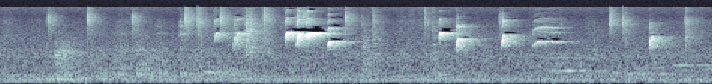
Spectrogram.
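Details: Aviary-kept Tunisian goldfinch delivering a lively twittering song, quiet at first, then rapid clusters of high chirps and short buzzy trills building toward the middle and continuing in quick bursts.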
